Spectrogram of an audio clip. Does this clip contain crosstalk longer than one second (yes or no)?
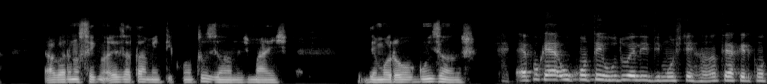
no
